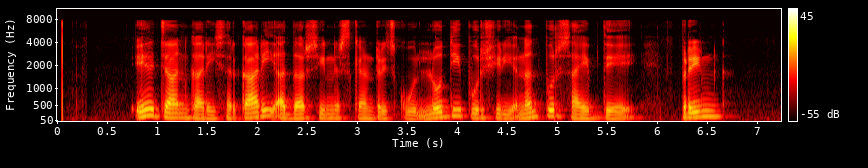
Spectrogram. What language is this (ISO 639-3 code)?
pan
